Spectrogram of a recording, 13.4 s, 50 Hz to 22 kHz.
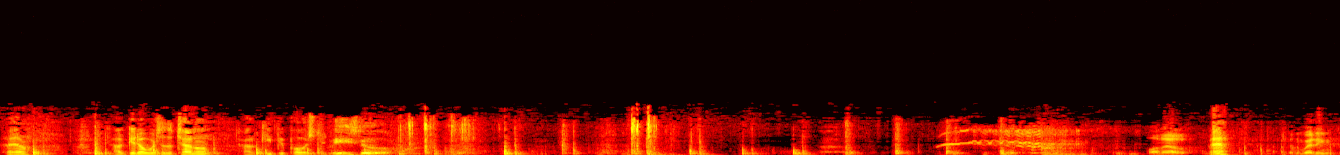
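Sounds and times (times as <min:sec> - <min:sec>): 
speech: 0:00.0 - 0:00.5, 0:01.2 - 0:04.3
hollow hoof clops and knocks from a saddled horse: 0:00.2 - 0:13.3
loud wavering whinny of a saddled horse: 0:09.3 - 0:11.3.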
